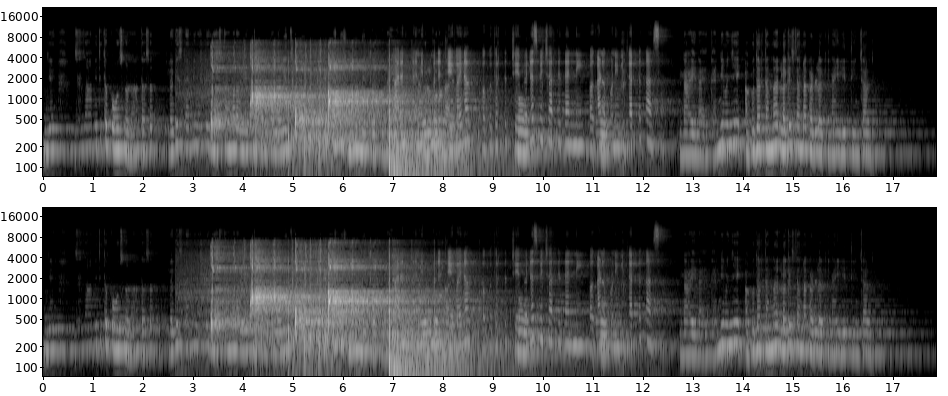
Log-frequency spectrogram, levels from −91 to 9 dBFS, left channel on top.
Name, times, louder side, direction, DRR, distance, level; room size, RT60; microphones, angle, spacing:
voice 1, 0.0-8.4 9.4-9.8 11.0-11.7 12.7-16.6, left 3 dB, 55° left, 10 dB, 1.1 m, -40 dB
sound 1, 3.3-8.9, right 3 dB, 15° right, 0.6 m, -29 dB
voice 2, 7.0-12.4, left 3 dB, 25° left, 12 dB, 0.7 m, -41 dB
25.0 x 14.0 x 8.0 m, 2.4 s
head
